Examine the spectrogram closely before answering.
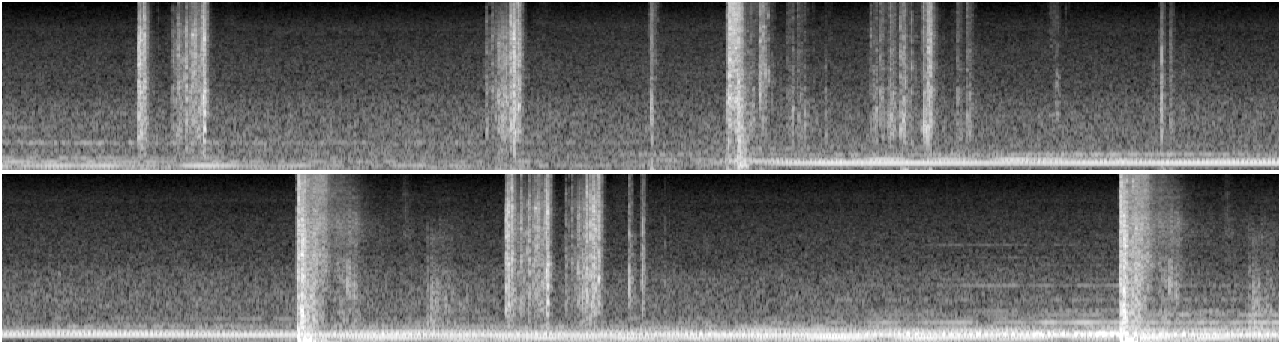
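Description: A rifle fires with a sharp crack.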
